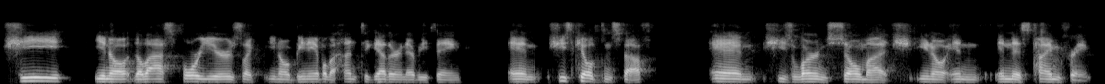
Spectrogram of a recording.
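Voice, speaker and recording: A man in his thirties chats as a podcast guest, rambling along quickly with lots of "like" and "you know." His voice sits in a mid range. The recording sounds somewhat dull and muffled. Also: mid-range voice, steady tone, a bit bright, dry recording. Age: 30s. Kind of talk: casual conversation.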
